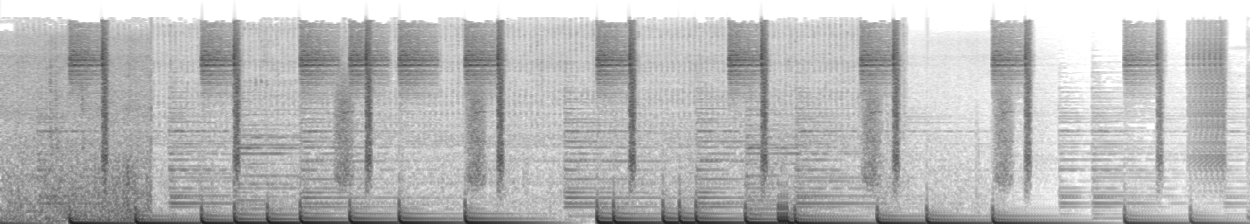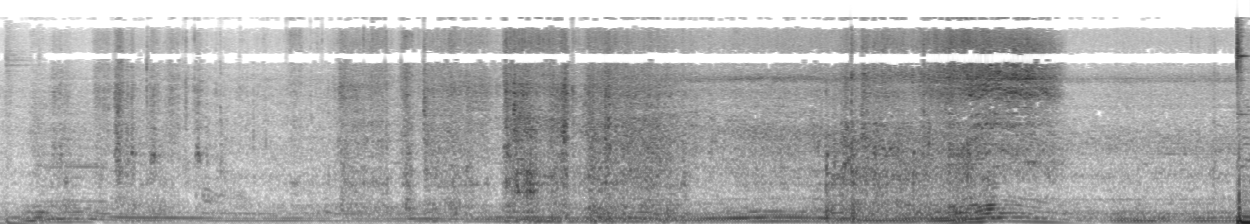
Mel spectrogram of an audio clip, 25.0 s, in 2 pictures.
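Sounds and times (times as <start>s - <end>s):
car engine running: 0.0s - 10.6s, 11.2s - 16.4s.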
